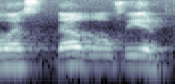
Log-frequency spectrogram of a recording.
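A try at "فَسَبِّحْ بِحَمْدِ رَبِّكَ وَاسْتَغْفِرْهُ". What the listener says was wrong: Ya, huruf ha dijelaskan lagi, terlebih lagi huruf ha kecil. Fasabbih, ya, dihabiskan. Fasabbih bihamdi. Kemudian ada huruf ghain yang sukun, sebelumnya ada huruf berbaris fathah, maka ditebalkan. Fasabbih bihamdi rabbika wastaghfir. Taghfir. Iya, kemudian setelah huruf ra di sini kan ada huruf ha besar, maka juga dijelaskan. Ya, keberadaan huruf ha di sini dijelaskan lagi. Fasabbih bihamdi rabbika wastaghfir. Fir. Ya, ada ha besar.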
